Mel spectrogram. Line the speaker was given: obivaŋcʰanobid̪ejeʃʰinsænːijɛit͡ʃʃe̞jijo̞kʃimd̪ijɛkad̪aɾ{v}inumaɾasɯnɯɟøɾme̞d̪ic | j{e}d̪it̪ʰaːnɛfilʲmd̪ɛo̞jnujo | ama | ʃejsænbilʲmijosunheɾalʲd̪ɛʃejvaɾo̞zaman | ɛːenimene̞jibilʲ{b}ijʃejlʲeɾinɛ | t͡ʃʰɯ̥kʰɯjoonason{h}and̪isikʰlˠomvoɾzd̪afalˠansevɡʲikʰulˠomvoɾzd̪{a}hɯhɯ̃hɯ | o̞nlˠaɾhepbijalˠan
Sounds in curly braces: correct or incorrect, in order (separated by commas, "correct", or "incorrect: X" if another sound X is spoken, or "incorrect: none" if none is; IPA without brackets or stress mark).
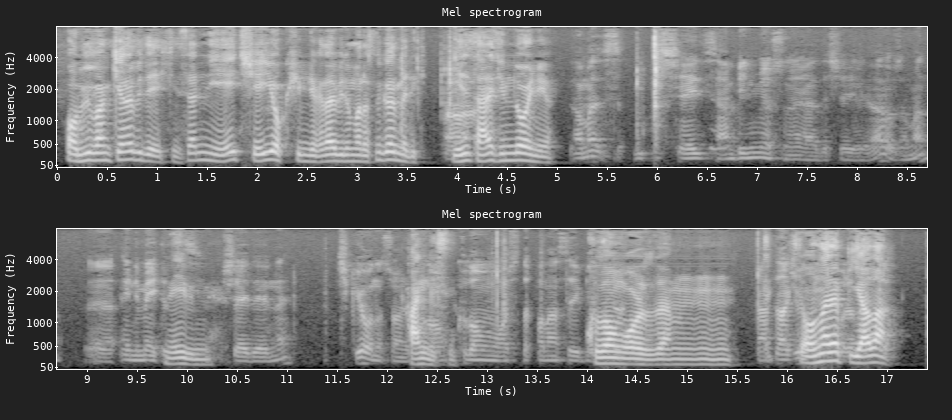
incorrect: b, correct, incorrect: m, correct, correct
